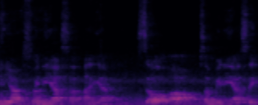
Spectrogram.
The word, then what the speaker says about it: vinyasa: So going and doing like some vinyasa, how you pronounce Vinyasa.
